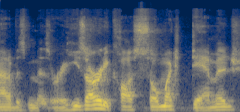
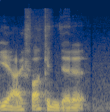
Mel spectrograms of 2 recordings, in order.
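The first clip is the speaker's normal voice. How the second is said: put-on chest-puffed, defiant tone. Acting out a character's reply after she puffs her chest up: imitating a chest-puffed defiant reply. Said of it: "She puffs her chest up slightly".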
